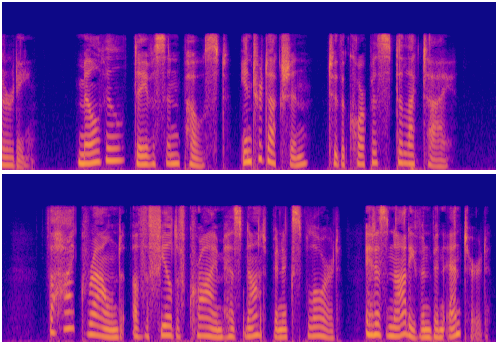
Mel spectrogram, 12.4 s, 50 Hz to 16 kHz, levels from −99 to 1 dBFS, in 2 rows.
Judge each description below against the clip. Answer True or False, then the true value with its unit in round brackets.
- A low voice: False (190 Hz)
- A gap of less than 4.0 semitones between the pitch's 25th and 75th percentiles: False (4.4 semitones)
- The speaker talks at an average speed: False (130 wpm)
